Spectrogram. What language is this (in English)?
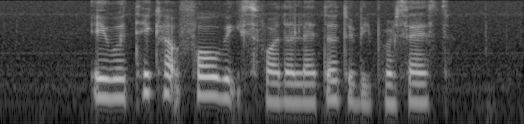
English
